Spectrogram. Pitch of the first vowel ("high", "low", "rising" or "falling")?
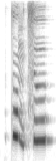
falling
